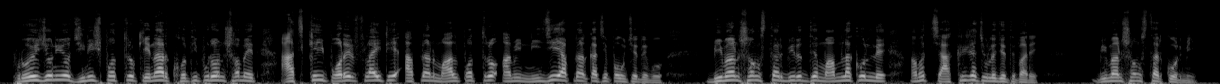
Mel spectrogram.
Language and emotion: Bengali, fearful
